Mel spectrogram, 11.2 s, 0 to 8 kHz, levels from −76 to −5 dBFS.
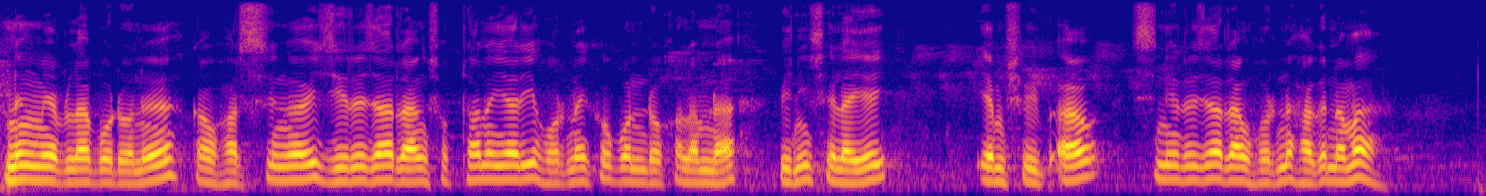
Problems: background sounds at intervals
